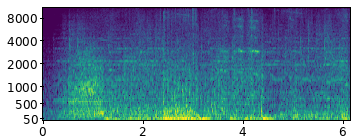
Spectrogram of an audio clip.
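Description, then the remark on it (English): Gunshots fired at a helicopter, which wavers in the air, ring out over a dense, loud roar of noise, with a few sharp cracks standing out and a heavy low rumble swelling midway. No one speaks. “A cigarette clutched between his lips, Ryder fires more shots at the chopper, which wavers in the air.”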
